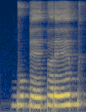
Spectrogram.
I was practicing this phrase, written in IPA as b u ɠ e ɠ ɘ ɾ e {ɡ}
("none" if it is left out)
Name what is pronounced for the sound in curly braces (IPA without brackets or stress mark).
b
